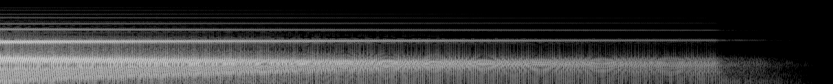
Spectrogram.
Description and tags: MemoryMoon lazer treathment
This is part of a soundesign work for the new memorymoon vsti that emulate the legendary Memory Moog synthesizer! Released after 15 moths of development by Gunnar Ekornås, already known for the amazing work on the Arppe2600va and Minimogue as member of Voltkitchen crew.
The pack consist in a small selection of patches from a new bank of presets called "moon mobile bank", that will be available as factory presets in the next update ..so take it just like a little tease.
The sound is robotic sound effects. Onboard effects, no additional processing.
alien, analog, cyborg, effect, electro, electronic, feedback, fx, hi-tech, laser, moog, retro, robot, sci-fi, sound-effect, soundeffect, soundesign, space, synth, synthesizer, talkbox, transformers, vintage, weapon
